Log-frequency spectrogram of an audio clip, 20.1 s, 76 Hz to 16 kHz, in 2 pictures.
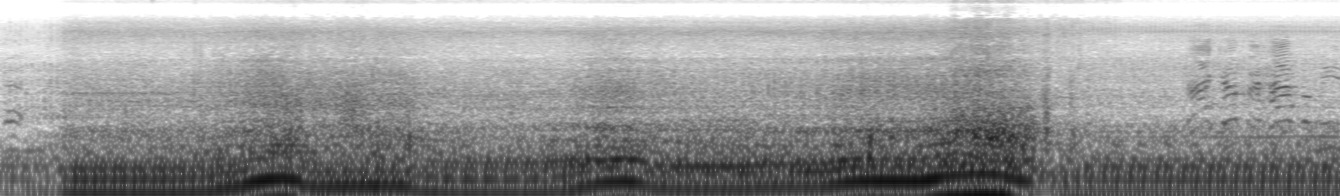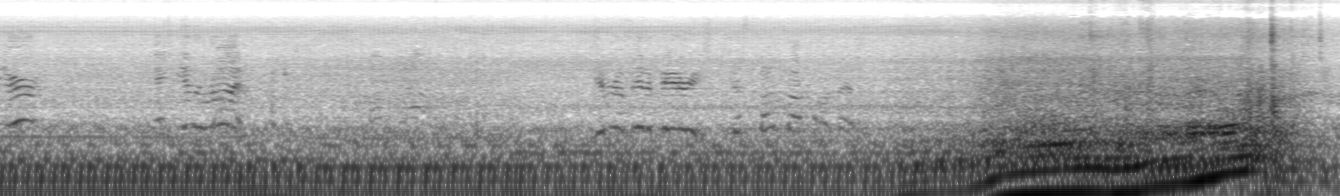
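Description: A 4WD vehicle climbs through ruts on a track in Tasmania's north west, its engine revving hard in loud surges at the start and again near the end, with a quieter idle between while people talk.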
